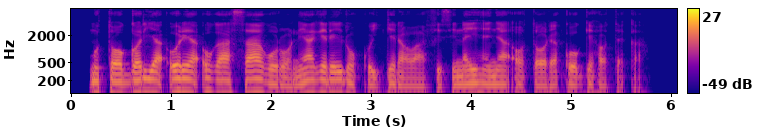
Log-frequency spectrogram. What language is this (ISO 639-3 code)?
kik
